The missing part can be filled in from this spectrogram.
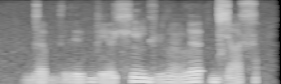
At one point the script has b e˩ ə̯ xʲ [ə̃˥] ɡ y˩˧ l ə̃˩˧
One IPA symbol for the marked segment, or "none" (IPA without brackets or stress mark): ə̃˥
